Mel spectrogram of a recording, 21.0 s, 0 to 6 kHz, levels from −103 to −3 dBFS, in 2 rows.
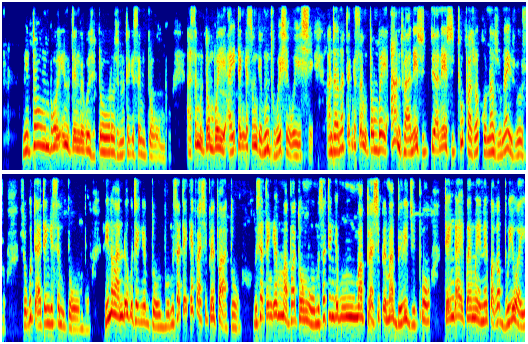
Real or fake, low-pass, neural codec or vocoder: real; 5.4 kHz; none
